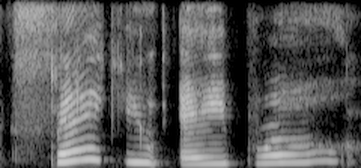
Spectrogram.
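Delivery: high, sweet thank-you; gushing thanks. Real, not acted. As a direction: coo the thanks to April.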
